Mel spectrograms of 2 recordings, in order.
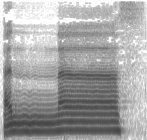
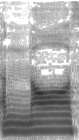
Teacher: الألف بعد النون مرققة لأن النون مرققة · Shown in: first take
